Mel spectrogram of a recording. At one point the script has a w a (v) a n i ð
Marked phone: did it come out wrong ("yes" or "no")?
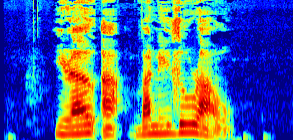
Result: no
